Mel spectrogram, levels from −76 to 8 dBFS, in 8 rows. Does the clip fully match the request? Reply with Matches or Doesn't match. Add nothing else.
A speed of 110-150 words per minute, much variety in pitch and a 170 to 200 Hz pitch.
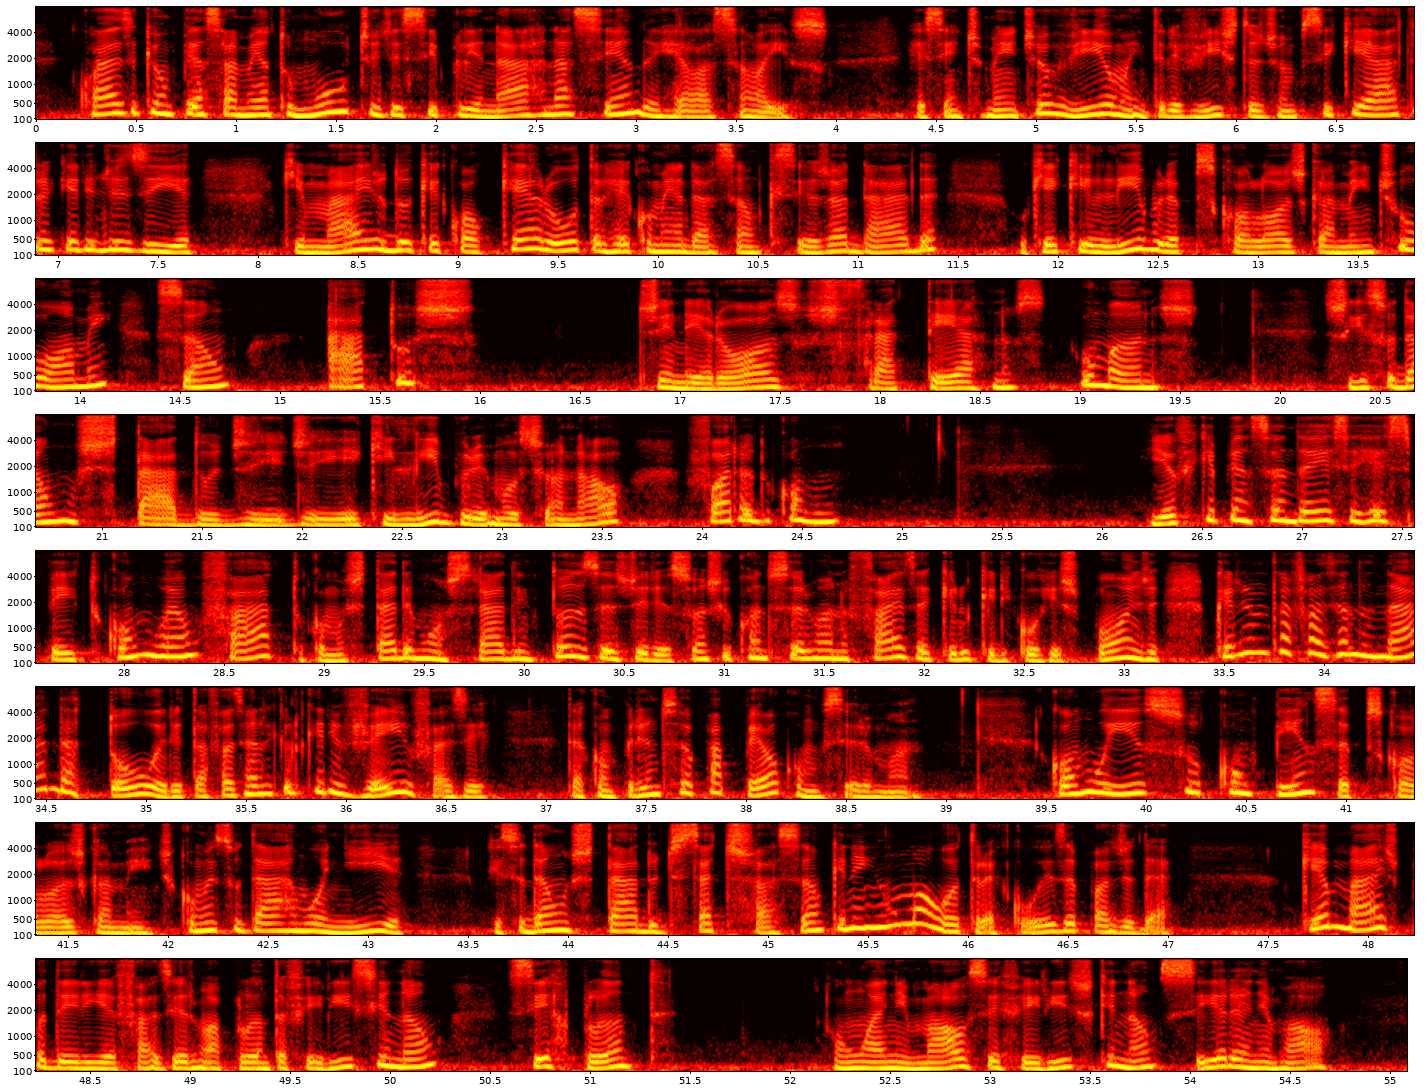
Doesn't match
